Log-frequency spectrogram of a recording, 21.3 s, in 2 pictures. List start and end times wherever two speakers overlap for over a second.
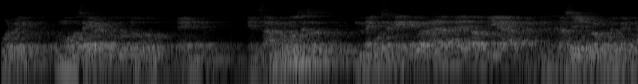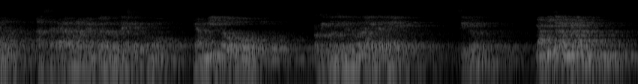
none

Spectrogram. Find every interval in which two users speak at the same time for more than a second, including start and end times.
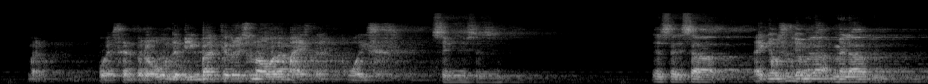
none

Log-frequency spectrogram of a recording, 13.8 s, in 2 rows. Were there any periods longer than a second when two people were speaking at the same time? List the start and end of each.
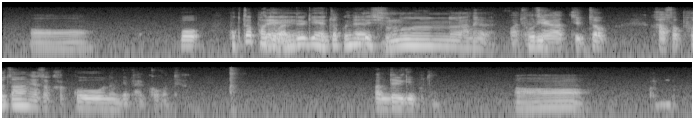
2.6-4.0

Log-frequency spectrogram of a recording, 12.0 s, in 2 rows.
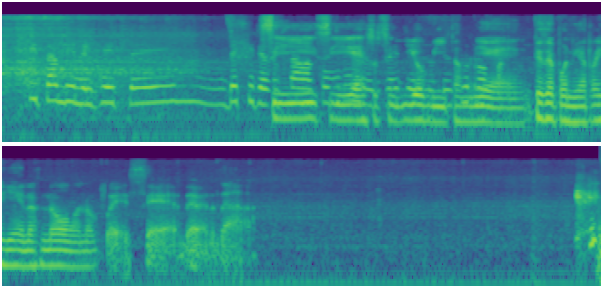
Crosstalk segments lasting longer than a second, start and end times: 2.6-5.0

